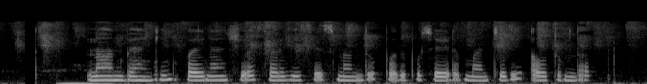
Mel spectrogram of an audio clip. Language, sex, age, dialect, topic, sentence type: Telugu, female, 25-30, Southern, banking, question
